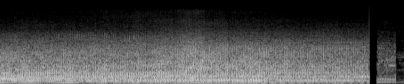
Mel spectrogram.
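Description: A steady engine drone with a heavy rush of noise over it, cutting off abruptly near the end.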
